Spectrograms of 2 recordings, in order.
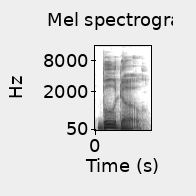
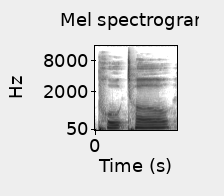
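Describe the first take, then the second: First: It is said with a Sri Lankan regional pronunciation. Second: It is said with a Thai regional pronunciation. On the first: "in Sri Lanka, they will say Budo" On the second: "That's the way we say it in Thailand"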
